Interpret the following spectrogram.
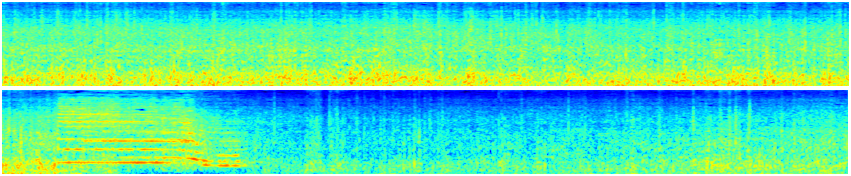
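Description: Steady wind and running noise of a moving Indian express train heard from its open door. About four and a half seconds in, the air horn of an oncoming electric locomotive sounds for under a second, dropping in pitch as it passes. The noise then falls quieter as the other train's coaches run alongside.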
